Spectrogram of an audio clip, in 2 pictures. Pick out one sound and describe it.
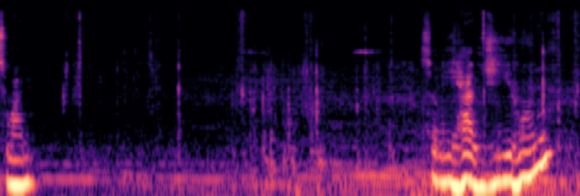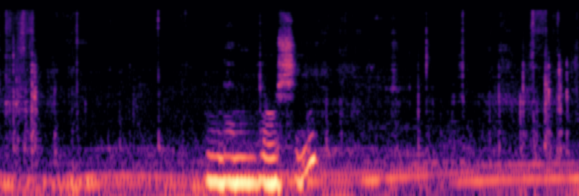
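Plastic album sleeves rustle and crinkle as pages are turned.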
